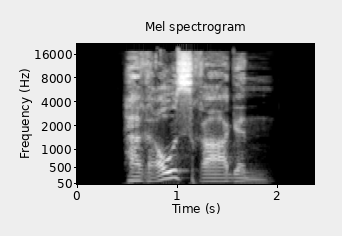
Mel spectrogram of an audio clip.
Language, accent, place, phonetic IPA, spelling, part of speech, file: German, Germany, Berlin, [hɛˈʁaʊ̯sˌʁaːɡn̩], herausragen, verb, De-herausragen.ogg
- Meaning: 1. to protrude, to stick out 2. to stand out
